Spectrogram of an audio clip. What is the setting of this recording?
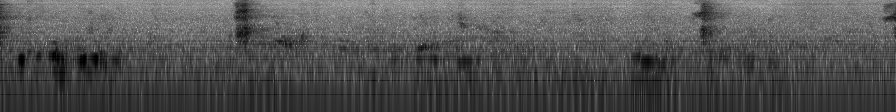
park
